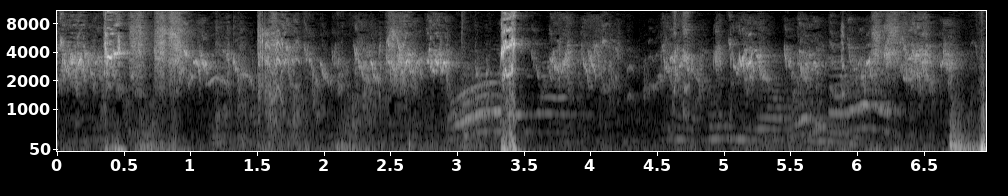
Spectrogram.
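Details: Singing and playing lovebirds give rapid high twitters and squawks, then a few clear lower whistled notes rising and falling before the chatter resumes.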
